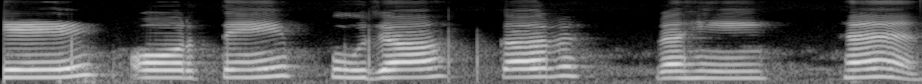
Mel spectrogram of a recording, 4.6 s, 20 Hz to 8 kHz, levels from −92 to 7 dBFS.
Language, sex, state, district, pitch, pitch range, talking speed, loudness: Hindi, female, Punjab, Fazilka, 270 Hz, 260-290 Hz, 80 wpm, -14 LUFS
